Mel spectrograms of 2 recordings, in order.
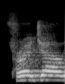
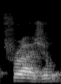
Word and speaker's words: fragile: Fragile ya da fragile, Amerika'da ikinci okunuşu. Fragile, British okunuşu.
